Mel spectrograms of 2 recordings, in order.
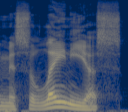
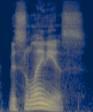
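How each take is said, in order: First: The last syllable has a clear full uh vowel. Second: The last syllable's vowel is reduced, almost silent. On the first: "it's a very clear uh, uh, uh sound" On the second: "that's pretty close to almost not being there"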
